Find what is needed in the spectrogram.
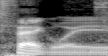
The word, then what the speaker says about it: Fegley: It's F-E-G-L-E-Y for those who are listening. – Figley Brewworks. – It's Fegley's. – Fegley. That sounds more like it.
